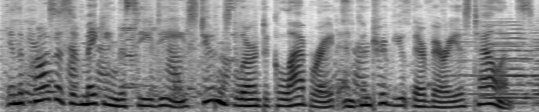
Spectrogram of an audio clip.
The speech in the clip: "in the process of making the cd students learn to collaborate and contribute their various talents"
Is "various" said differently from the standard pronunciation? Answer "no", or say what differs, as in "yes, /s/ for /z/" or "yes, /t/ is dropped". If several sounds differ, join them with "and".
no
